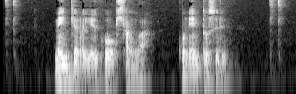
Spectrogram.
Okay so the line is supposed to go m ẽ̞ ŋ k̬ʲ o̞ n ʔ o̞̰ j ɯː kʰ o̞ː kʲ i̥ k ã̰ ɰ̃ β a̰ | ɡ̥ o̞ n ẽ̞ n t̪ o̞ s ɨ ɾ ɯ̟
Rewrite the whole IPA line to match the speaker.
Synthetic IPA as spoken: m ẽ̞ ŋ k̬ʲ o̞ n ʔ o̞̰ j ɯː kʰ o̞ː kʲ i̥ k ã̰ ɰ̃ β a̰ | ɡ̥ o̞ n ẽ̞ n t̪ o̞ s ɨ ɾ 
